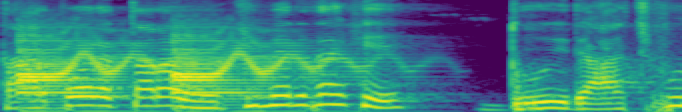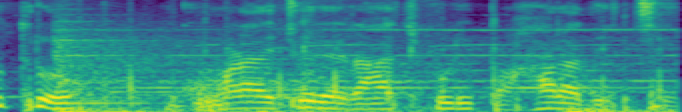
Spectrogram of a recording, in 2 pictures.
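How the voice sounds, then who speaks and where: A high-pitched male storyteller narrates a scripted folktale. Music plays clearly behind his voice throughout. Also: moderate pace.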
